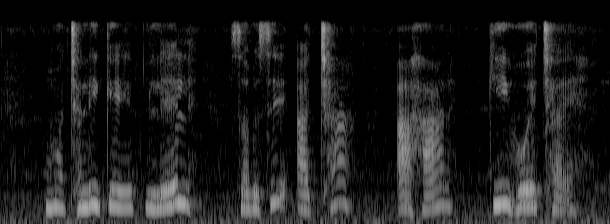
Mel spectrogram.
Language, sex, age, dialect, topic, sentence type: Maithili, female, 18-24, Bajjika, agriculture, question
